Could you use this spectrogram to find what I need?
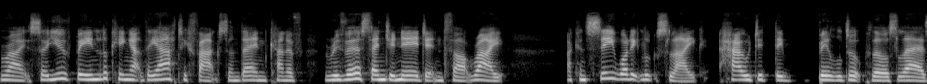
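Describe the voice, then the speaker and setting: A woman with a Yorkshire accent speaks at a moderate pace. The sound is dry and close with no echo, over a quiet background. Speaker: podcast host. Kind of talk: casual chat. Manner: animated.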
